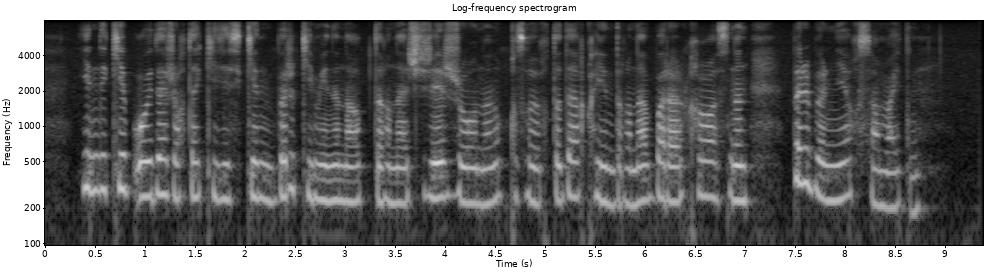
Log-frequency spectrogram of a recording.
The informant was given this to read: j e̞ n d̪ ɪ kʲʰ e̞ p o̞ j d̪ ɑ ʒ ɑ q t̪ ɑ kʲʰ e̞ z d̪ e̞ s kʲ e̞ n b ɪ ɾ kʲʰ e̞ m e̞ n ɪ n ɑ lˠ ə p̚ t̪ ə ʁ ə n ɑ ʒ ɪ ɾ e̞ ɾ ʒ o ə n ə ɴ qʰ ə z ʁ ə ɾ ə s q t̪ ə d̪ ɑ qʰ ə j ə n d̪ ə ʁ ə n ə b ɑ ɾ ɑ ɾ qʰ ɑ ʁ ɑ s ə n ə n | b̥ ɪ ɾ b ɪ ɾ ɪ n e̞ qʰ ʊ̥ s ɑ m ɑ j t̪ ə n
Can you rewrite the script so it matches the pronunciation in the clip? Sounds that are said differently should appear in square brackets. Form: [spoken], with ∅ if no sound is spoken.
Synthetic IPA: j e̞ n d̪ ɪ kʲʰ e̞ p o̞ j d̪ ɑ ʒ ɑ q t̪ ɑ kʲʰ e̞ z d̪ e̞ s kʲ e̞ n b ɪ ɾ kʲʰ e̞ m e̞ n ɪ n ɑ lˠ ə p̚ t̪ ə ʁ ə n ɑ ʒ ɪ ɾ e̞ ɾ ʒ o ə n ə ɴ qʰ ə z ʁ ə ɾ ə [∅] q t̪ ə d̪ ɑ qʰ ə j ə n d̪ ə ʁ ə n [ɑ] b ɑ ɾ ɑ ɾ qʰ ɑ ʁ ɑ s ə n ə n | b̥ ɪ ɾ b ɪ ɾ ɪ n e̞ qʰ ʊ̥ s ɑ m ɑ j t̪ ə n

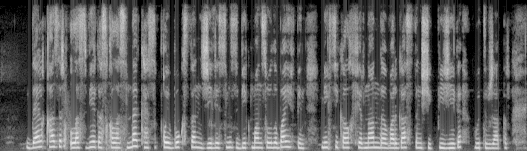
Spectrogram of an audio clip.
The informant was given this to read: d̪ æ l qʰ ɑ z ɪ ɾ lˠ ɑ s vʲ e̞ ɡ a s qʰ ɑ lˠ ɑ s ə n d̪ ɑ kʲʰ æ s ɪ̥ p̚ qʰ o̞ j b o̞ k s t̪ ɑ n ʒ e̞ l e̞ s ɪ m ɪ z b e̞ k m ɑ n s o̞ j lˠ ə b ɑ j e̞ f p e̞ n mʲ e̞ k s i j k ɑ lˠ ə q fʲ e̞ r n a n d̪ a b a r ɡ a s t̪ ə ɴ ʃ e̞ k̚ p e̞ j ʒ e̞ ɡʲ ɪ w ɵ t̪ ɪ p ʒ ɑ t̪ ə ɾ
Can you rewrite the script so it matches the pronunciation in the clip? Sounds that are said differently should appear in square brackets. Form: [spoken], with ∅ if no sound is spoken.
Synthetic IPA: d̪ æ l qʰ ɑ z ɪ ɾ lˠ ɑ s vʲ e̞ ɡ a s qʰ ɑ lˠ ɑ s ə n d̪ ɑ kʲʰ æ s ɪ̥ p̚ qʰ o̞ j b o̞ k s t̪ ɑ n ʒ e̞ l e̞ s ɪ m ɪ z b e̞ k m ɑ n s o̞ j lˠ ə b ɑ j e̞ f p e̞ n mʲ e̞ k s i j k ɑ lˠ ə q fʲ e̞ r n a n d̪ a [v] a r ɡ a s t̪ ə ɴ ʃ e̞ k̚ p e̞ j ʒ e̞ ɡʲ ɪ w ɵ t̪ ɪ p ʒ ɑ t̪ ə ɾ

